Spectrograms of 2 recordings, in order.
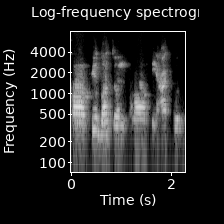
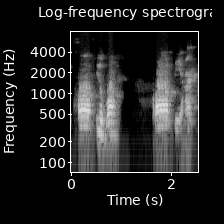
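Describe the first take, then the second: First: Each word ends in a full -tun sound. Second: Each word ends in a soft h sound. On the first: The speaker calls it wrong. "Tidak boleh kita membaca" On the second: The speaker calls it right. "Bagaimana bacanya? Ya, kayak tadi"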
